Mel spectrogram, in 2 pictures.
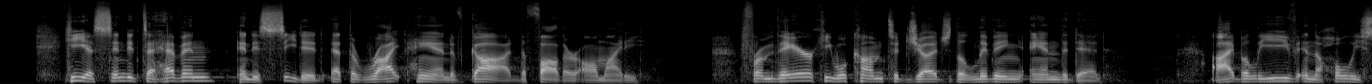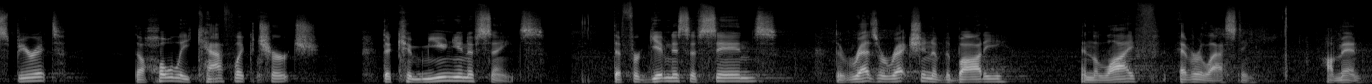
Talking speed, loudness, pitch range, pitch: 120 wpm, -28 LUFS, 125-155 Hz, 140 Hz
